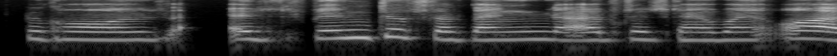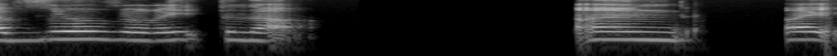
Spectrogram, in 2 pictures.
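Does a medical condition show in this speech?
Yes: cerebral palsy.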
